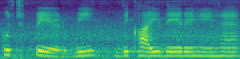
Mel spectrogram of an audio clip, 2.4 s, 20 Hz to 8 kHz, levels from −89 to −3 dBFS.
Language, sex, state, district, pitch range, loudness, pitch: Hindi, female, Punjab, Pathankot, 200-235 Hz, -16 LUFS, 210 Hz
